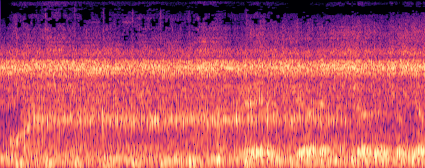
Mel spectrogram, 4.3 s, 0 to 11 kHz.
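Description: Lo-fi heavy metal demo recording from 1993, with distorted electric guitar and pounding rhythm. It switches to a new riff right at the outset.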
